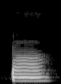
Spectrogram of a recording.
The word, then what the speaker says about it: 八: It means 8. The pronunciation is 八. 跟我读.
